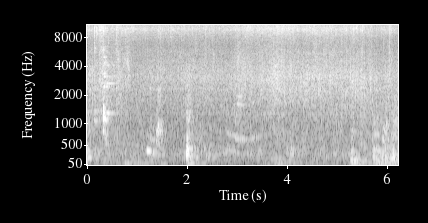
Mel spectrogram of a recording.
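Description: Pasta is stirred in a frying pan, soft sizzling and scraping with a few distinct utensil knocks near the start, heard under a voice talking.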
